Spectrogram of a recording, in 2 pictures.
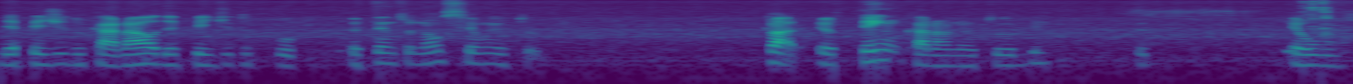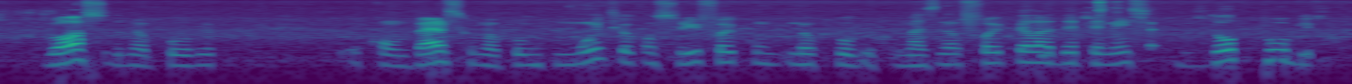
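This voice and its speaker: A man talks at a fairly quick pace in a fairly high pitch with fairly even intonation, long, frequent pauses and big swings in loudness. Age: 20s. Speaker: youtuber, arbitration entrepreneur. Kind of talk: casual chat.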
